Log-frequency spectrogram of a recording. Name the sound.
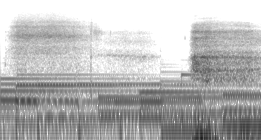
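deep breath in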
